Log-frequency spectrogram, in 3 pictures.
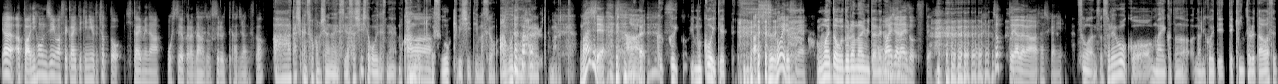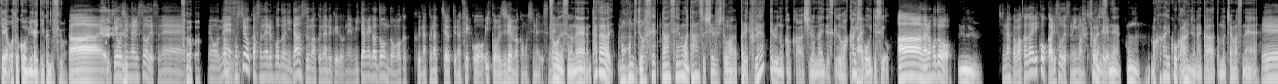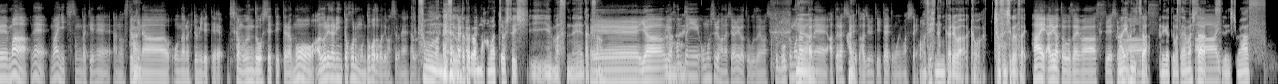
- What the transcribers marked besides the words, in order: laugh; other background noise; laugh; laugh; laugh; tapping; laugh
- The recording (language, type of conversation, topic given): Japanese, podcast, 新しい人とつながるとき、どのように話しかけ始めますか？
